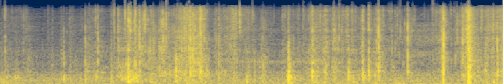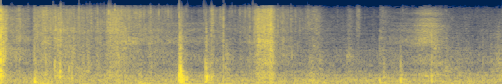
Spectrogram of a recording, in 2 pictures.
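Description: A cardboard box is tapped and handled with soft knocks.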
